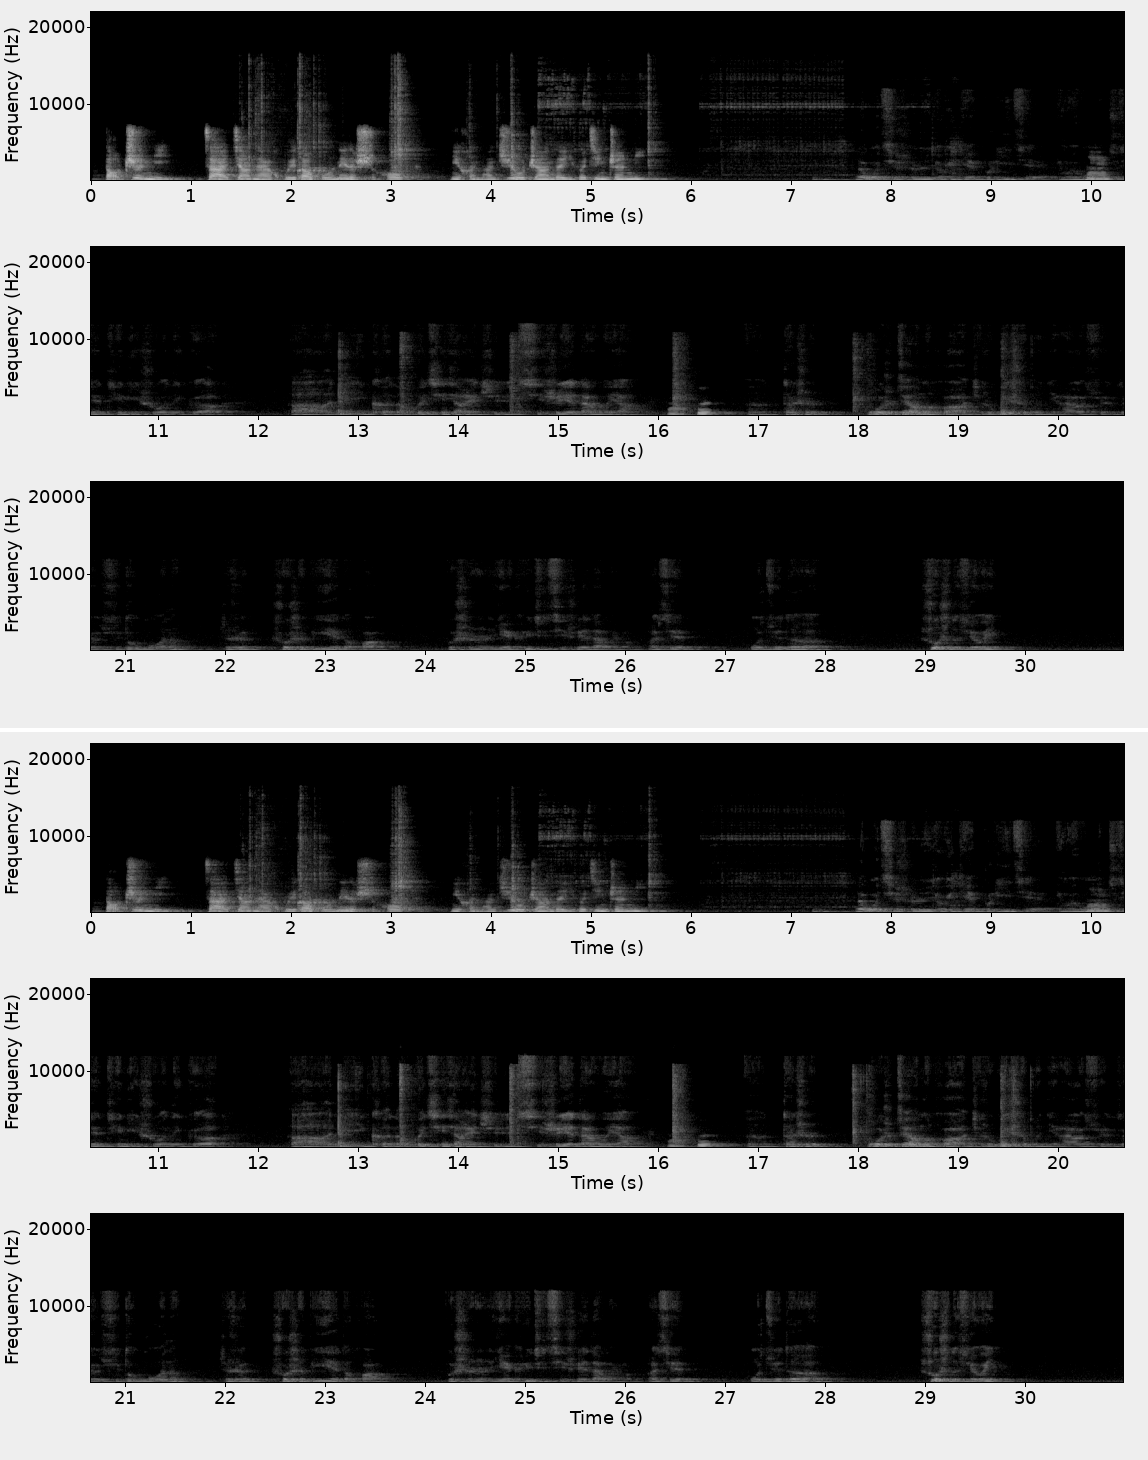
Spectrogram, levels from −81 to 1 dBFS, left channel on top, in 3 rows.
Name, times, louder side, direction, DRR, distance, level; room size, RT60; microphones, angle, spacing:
voice 1, 0.1-0.8 1.1-3.1 3.6-5.6 9.9-10.2 16.1-16.6, left 5 dB, 55° left, 14 dB, 0.4 m, -30 dB
sound 1, 1.4-3.3 3.7-5.7 6.1-8.7, left 2 dB, 85° left, 2.1 m, -46 dB
voice 2, 7.2-11.8 12.3-15.8 16.8-17.7 18.1-21.6 21.9-23.6 24.2-26.6 27.2-28.0 28.9-29.7, right 1 dB, 25° right, -1 dB, 1.4 m, -45 dB
sound 2, 12.8-13.1 13.4-13.7 13.9-14.1 14.5-14.9 15.8-16.3 17.1-17.3 17.9-18.2 19.4-19.8, right 4 dB, 40° right, 1.1 m, -50 dB
12.0 x 4.0 x 4.6 m, 0.91 s
head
